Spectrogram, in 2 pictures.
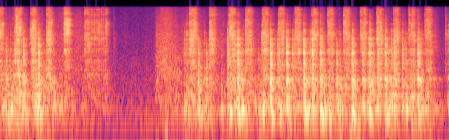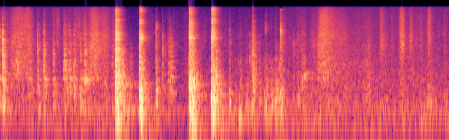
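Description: Hand ratchet wrench clicking in quick runs as nuts or bolts are backed off on a snowmobile's drive and skid. A few separate sharp metal knocks come about two-thirds of the way through.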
